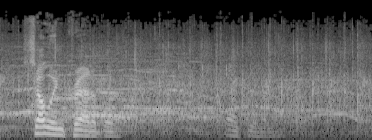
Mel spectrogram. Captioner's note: applause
